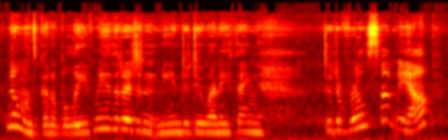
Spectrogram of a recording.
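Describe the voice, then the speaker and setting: A woman's voice: on the high side, lively intonation, a little fast, lightly acted. A woman voicing a distraught, self-pitying young man's inner monologue in a fantasy novel. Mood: despairing. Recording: faintly noisy home livestream recording.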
